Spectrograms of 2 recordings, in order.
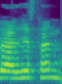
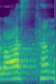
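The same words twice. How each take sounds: First: The 'j' sound is clearly said in the word. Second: The 'j' sound is left out of the word. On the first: This is the full standard form of the name. "पर हम राजस्थान पूरा बोलेंगे।" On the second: This is how some people from that region say it. "जे silent होता है।"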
